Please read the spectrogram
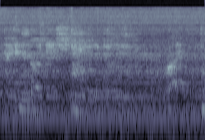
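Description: Television sound playing in the room: talk-show voices over background music, with a steady low hum underneath.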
